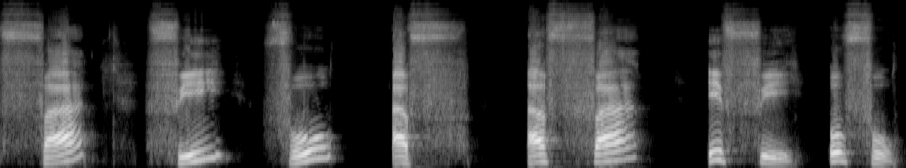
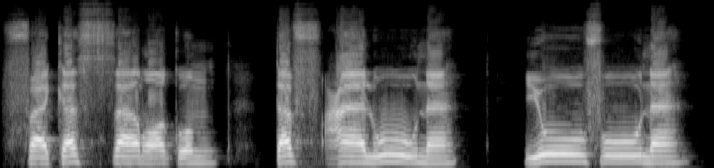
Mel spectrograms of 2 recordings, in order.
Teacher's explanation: menjelaskan sifat hamas yang ada di huruf fa, yaitu pengucapan huruf yang disertai keluarnya angin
